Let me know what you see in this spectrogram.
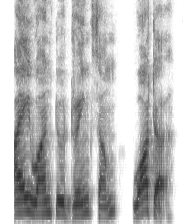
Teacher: you will hear the post vocalic R not pronounced, just like in British pronunciation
